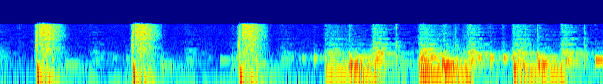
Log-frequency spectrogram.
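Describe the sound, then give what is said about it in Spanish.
Three sharp, loud whip cracks snap out at steady intervals, followed by a busier stretch of further lashes and thuds against a rumbling background, with no voices present. “Entonces vamos a darles los latigazos, ¿verdad?”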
